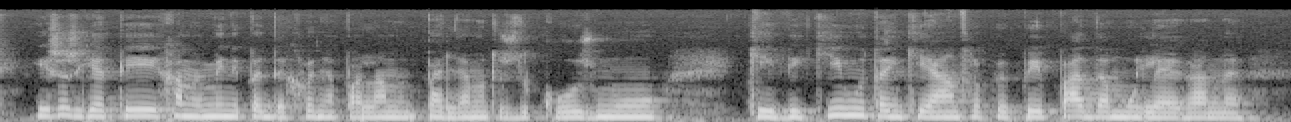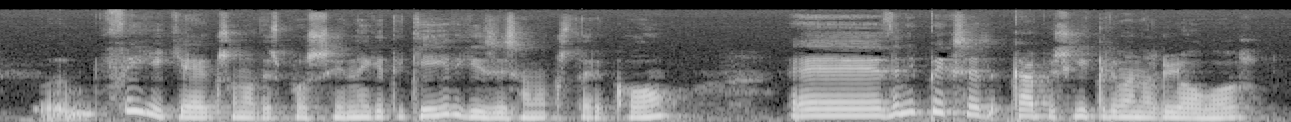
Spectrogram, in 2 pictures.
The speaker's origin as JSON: {"language": "Greek", "town": "Paros", "region": "South Aegean", "country": "Greece", "tie": "born or raised there", "also_born_or_lived": "Athens, Greece / Germany", "moved": "as an adult", "lives_now": "Luxembourg", "said": "Μετά είχαμε εξοχικό ένα σπίτι στην Πάρο και αποφασίσαμε να μείνουμε μόνιμα για να μεγαλώσω κοντά στη θάλασσα."}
